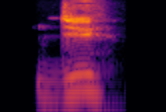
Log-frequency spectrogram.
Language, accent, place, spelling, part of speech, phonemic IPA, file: French, France, Lyon, dues, verb, /dy/, LL-Q150 (fra)-dues.wav
- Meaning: feminine plural of dû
